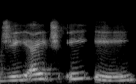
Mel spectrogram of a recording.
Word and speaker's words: ghee: just a second coconut oil ghee butter spelled g-h-e-e and pronounced ghee butter and zero calorie cooking spray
